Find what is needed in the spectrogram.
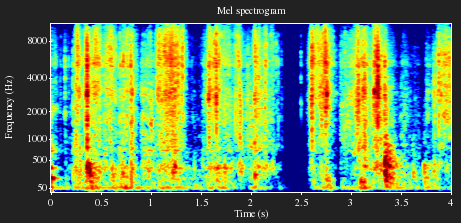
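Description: Plastic bag and paper seed packets crinkling and rustling as hands rummage through a small basket, with a brief pause a little past the middle.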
